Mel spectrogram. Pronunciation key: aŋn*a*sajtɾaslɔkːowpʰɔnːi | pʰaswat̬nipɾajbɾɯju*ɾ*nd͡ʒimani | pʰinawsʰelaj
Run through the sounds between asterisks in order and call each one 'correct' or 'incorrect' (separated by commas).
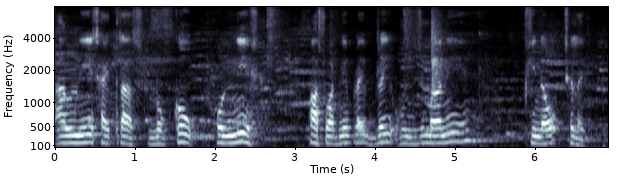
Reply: incorrect, incorrect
